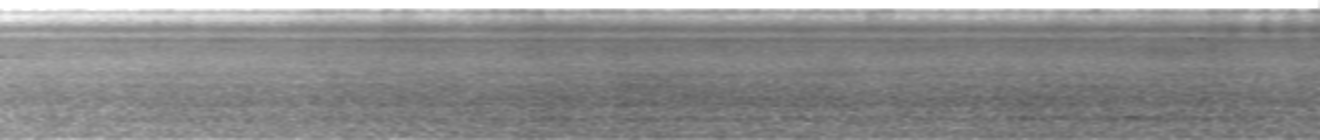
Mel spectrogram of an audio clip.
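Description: Steady rushing background noise, growing louder over the first three seconds and then holding.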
